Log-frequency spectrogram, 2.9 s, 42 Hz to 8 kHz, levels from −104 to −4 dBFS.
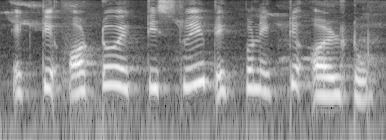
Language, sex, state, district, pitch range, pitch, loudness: Bengali, female, West Bengal, Cooch Behar, 245-305 Hz, 270 Hz, -16 LUFS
